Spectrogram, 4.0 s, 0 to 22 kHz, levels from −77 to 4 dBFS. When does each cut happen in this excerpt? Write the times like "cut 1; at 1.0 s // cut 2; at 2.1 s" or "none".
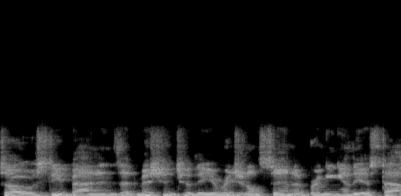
none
